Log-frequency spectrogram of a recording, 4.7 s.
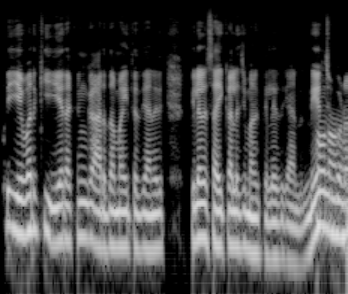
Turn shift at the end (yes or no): no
